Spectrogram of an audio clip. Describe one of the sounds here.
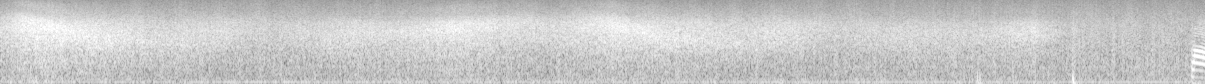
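Ocean waves surge and crash on a shore.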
